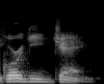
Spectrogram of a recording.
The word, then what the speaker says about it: Gorgui Dieng: Gorgui, did I pronounce that right? Gorgui Dieng, right? – Yeah. – Yeah, it was pretty good though.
